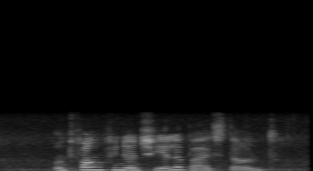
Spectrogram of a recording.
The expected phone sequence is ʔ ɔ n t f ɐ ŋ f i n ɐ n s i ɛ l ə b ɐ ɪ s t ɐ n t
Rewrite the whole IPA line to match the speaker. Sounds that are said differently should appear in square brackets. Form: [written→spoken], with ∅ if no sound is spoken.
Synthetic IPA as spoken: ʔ ɔ n t f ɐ ŋ f i n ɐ n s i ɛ l ə b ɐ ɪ s t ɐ n t

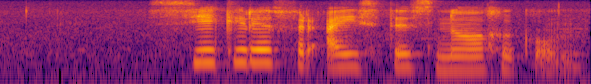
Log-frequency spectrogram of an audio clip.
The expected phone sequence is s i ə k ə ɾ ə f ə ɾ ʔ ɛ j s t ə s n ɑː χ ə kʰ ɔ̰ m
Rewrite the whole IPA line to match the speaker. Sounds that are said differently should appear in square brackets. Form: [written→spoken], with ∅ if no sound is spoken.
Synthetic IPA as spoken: s i ə k ə ɾ ə f ə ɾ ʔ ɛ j s t ə s n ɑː χ ə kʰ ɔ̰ m

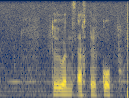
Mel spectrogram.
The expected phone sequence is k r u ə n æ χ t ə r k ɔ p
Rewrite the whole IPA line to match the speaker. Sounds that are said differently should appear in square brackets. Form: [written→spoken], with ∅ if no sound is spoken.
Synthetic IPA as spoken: [k→t] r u ə n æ χ t ə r k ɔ p

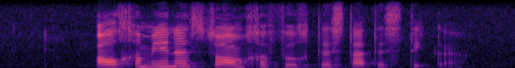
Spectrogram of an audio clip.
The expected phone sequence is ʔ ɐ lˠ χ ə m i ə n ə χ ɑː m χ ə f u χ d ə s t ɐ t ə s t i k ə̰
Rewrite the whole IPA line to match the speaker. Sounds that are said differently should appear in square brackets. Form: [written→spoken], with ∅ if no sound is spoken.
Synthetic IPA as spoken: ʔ ɐ lˠ χ ə m i ə n ə [χ→s] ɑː m χ ə f u χ d ə s t ɐ t ə s t i k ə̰

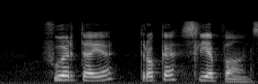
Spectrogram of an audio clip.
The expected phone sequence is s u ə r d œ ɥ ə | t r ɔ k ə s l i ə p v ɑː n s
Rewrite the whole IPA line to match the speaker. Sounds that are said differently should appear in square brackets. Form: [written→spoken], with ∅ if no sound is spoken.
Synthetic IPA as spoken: [s→f] u ə r [d→t] œ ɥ ə | t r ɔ k ə s l i ə p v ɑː n s

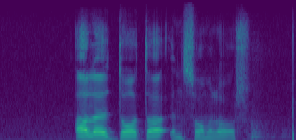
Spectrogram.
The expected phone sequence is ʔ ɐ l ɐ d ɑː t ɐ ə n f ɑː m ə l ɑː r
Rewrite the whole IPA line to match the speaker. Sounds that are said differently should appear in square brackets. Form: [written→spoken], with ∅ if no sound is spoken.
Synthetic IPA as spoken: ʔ ɐ l [ɐ→ə] d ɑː t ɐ ə n [f→s] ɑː m ə l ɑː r

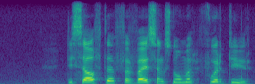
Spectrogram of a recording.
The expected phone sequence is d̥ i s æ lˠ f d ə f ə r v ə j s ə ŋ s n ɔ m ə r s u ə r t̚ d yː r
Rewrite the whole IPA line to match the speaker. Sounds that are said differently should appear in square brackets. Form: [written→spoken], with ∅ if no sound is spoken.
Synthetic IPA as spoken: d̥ i s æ lˠ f d ə f ə r v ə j s ə ŋ s n ɔ m ə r [s→f] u ə r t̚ d yː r

